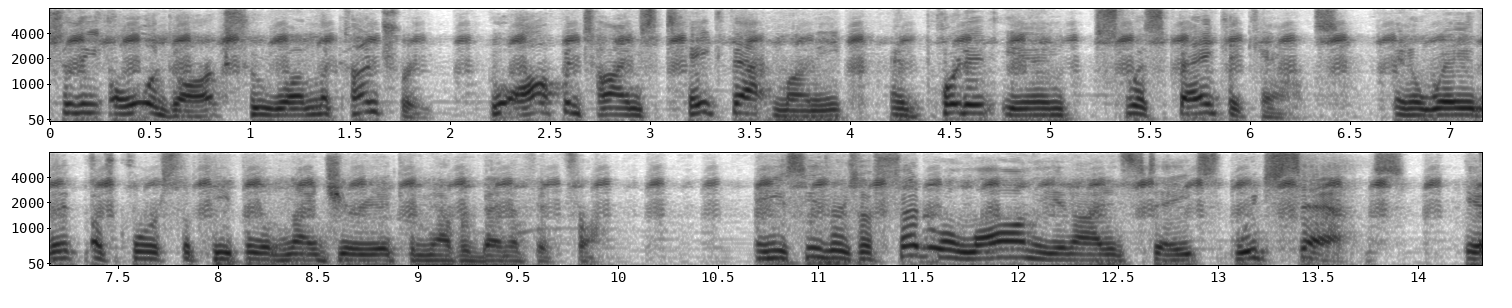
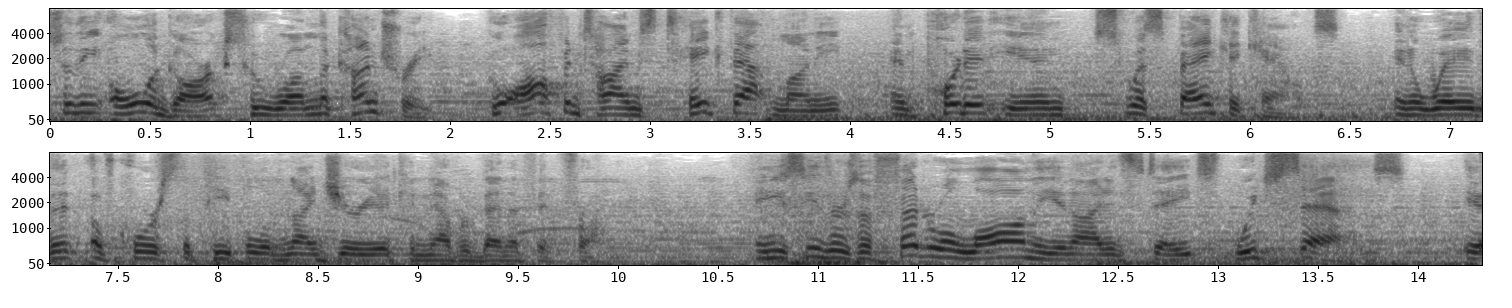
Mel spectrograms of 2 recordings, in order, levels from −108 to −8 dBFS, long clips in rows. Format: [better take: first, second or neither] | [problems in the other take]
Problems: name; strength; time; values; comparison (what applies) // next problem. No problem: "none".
second | noise reduction (neural mask model RNNoise)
